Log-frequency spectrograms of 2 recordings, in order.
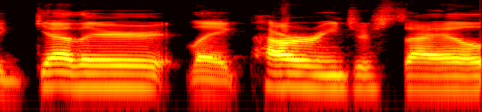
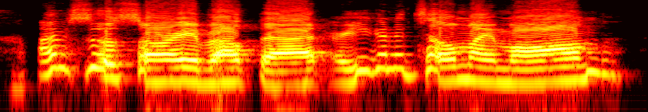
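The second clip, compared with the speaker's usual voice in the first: very loud, high put-on teenage boy voice; 7 semitones higher, 9 dB louder than usual. Reading a scene aloud, voicing a teenage character: put-on teenage boy voice. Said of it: "I'm gonna give him a voice".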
